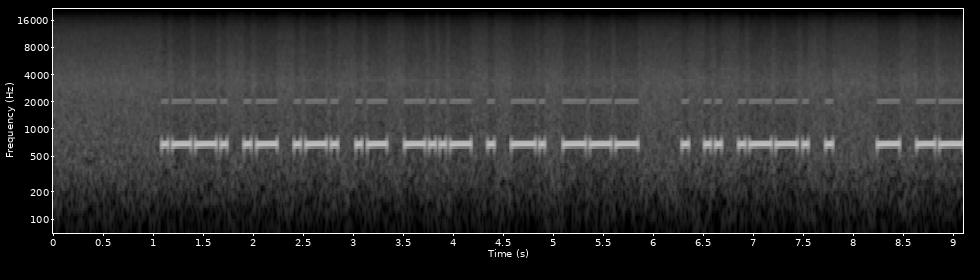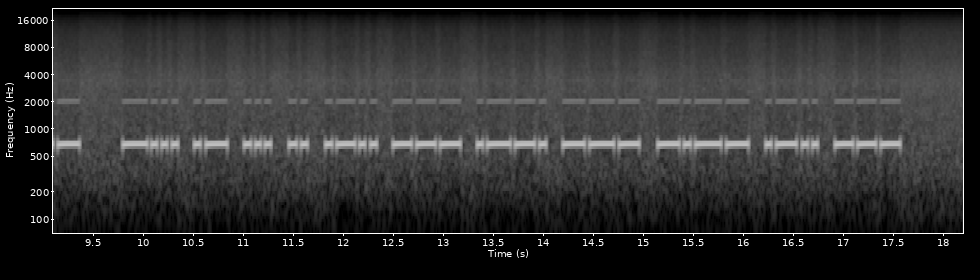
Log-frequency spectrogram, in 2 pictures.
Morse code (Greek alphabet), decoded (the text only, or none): ΠΑΡΑΞΕΝΟ ΕΙΠΕ ΤΟ ΒΑΣΙΛΟΠΟΥΛΟ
